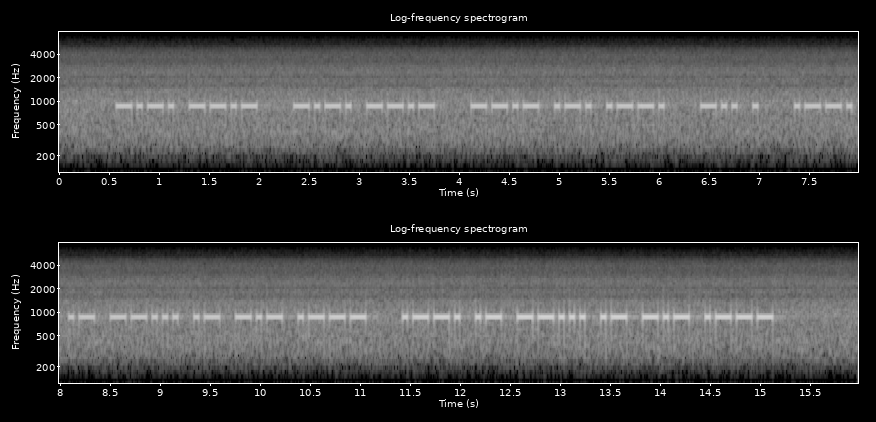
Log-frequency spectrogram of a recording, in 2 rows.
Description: Morse code, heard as a keyed tone, machine-sent, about 23 wpm, 870 Hz, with radio static and room echo. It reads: CQ CQ QRP DE PA7AKJ PA7AKJ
